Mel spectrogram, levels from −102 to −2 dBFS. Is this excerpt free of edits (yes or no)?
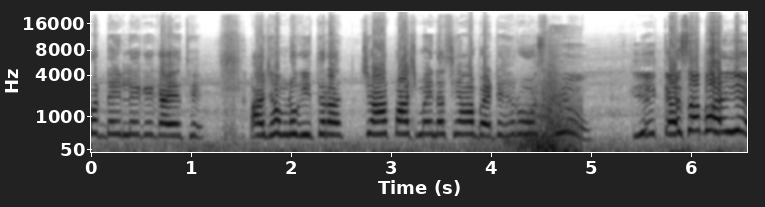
no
